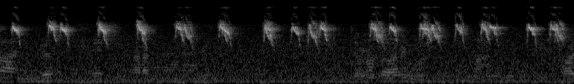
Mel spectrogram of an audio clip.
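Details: Weaver nestlings being fed by hand give bright, high chirps in a quick, uneven rhythm, sometimes in pairs, accompanied by a faint low hum.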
